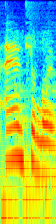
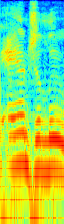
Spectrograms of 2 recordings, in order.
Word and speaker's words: Angelou: celebrity is Maya Angelo I didn't even say it right Maya Angelo I've been saying Angelou my whole life and it's actually Angelo love you I love you back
